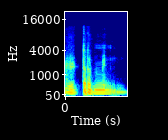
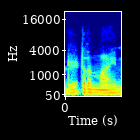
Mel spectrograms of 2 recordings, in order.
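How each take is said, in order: First: The last syllable is pronounced like short 'min'. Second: The last syllable is pronounced like 'mine'. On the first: The speaker calls it right. "पण याचं pronunciation असतो डिटरमिन" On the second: The speaker calls it wrong. "आपण या शब्दाला डिटरमाइन असं उच्चारतो"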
